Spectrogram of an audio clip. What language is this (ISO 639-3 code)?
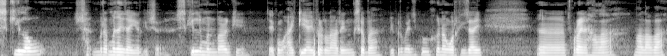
brx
